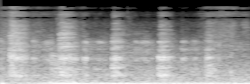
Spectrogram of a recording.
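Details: Golden Retriever at a dog kennel, playing; steady rhythmic panting, breathy bursts roughly twice a second over a low background hum.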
